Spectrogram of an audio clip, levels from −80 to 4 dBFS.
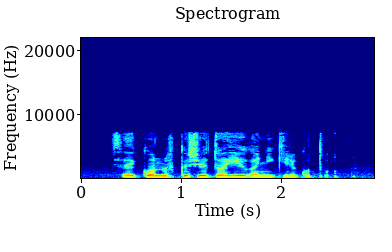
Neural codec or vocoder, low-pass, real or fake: none; 7.2 kHz; real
